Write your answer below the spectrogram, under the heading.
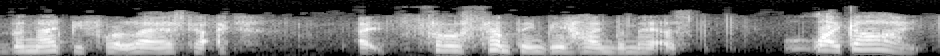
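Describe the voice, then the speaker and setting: An actress playing a frightened, jumpy young wife in an old radio drama, speaking with a trembling fearfulness. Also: female voice, medium pitch, normal speed, breathy edge, close to an everyday voice. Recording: dull old radio recording with faint hiss.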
